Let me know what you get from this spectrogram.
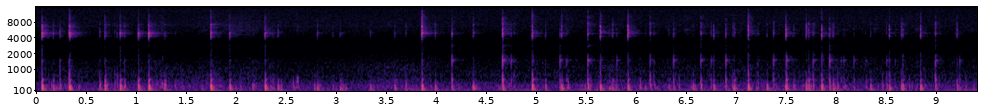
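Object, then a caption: Plastic microphone housing. Long nails tap and scratch the top of a 3Dio Free Space, a small black plastic binaural microphone box with silicone ears. About 37 quick, dry taps sound in an uneven rhythm, each with a soft low thud and a bright clicky edge that dies away at once, with faint scratching between them. The whole clip stays quiet.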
